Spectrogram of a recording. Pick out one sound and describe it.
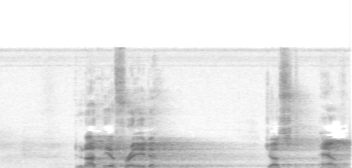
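An elderly man speaks slowly and calmly through a microphone in an echoing room.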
